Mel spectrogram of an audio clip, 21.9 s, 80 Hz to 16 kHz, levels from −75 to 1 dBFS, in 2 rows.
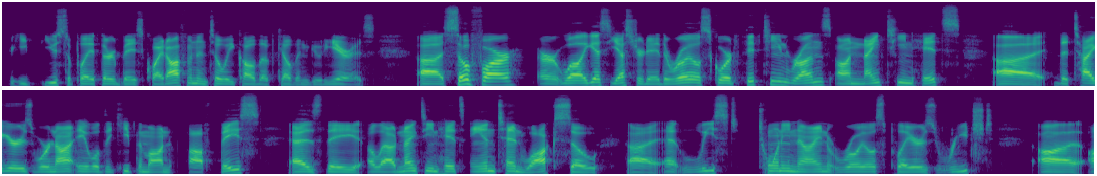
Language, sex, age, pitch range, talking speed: English, male, 20-39, 100-120 Hz, 160 wpm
